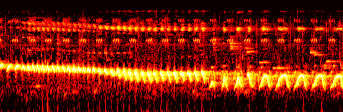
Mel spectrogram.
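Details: White-rumped shama song, used as therapy for stressed birds: a fast trill slides steadily downward for three seconds, then gives way to slower, evenly spaced rising-and-falling whistled notes, about two per second.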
